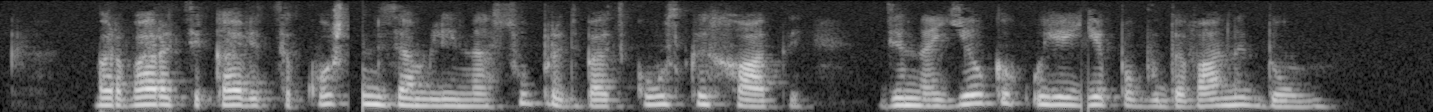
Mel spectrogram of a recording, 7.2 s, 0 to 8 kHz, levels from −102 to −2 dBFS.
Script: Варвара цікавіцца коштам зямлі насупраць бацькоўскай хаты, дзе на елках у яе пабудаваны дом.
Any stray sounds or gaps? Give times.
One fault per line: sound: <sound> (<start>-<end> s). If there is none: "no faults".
sound: dropout (1.7-1.8 s)
sound: dropout (5.4-5.4 s)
